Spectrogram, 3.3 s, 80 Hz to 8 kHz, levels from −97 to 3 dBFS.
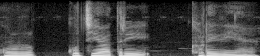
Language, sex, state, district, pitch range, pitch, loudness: Hindi, female, Uttar Pradesh, Saharanpur, 180-205 Hz, 195 Hz, -15 LUFS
